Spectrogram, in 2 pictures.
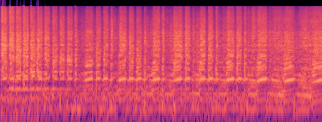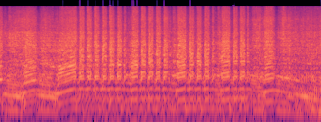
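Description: Burnout car's engine held at high revs, pulsing hard and steadily, as the rear tyres spin on the pad. About halfway through the revs dip and rise again, then it settles back to a steady high note.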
